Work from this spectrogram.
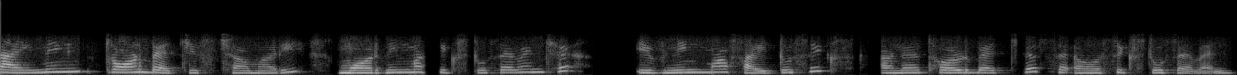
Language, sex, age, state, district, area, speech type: Gujarati, female, 18-30, Gujarat, Kheda, rural, conversation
